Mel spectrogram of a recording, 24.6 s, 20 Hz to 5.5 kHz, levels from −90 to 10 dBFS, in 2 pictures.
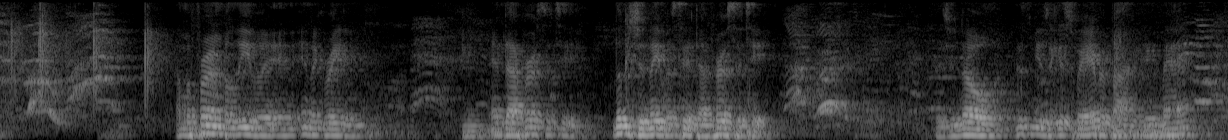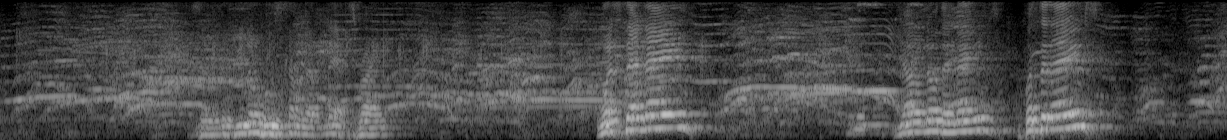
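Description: Nothing stood out as a technical problem on listening.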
